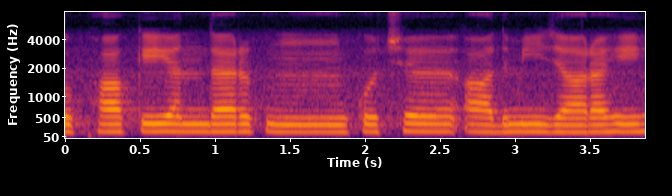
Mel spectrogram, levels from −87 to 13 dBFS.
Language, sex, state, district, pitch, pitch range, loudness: Hindi, female, Chhattisgarh, Kabirdham, 175 Hz, 170-175 Hz, -16 LUFS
